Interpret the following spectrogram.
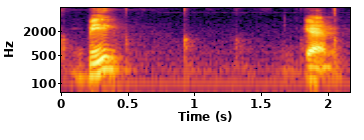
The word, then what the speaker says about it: বিজ্ঞান: আমাদের মনে রাখতে হবে এই শব্দটার উচ্চারণ মনে রাখতে হবে গ বা শুধু গজ ফুলা চন্দ্রবিন্দু আকার এটা আমাদের মনে রাখতে হবে এইযে এই শব্দটা কিভাবে হবে এইযে বিগ জ্ঞান বিগ জ্ঞান শুধু জ্ঞানও কিন্তু পরীক্ষায়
